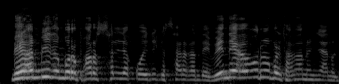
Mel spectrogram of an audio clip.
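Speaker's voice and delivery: fast, loud, high-pitched protest; indignant complaint. Acted. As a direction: cry out at the unfairness. Voicing believer's complaint at hardship.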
